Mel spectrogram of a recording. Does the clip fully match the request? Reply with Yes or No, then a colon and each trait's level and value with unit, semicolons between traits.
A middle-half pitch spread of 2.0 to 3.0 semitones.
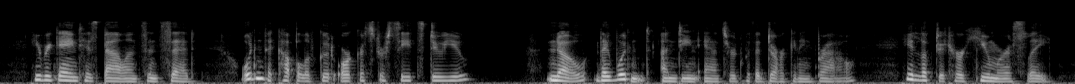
No: average, 4.7 semitones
